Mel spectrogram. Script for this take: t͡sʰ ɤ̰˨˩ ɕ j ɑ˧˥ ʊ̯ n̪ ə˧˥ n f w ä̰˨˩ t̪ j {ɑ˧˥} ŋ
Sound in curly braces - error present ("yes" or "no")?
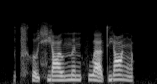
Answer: yes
